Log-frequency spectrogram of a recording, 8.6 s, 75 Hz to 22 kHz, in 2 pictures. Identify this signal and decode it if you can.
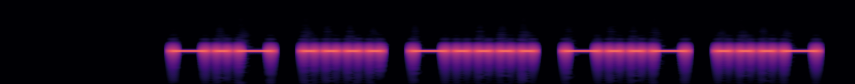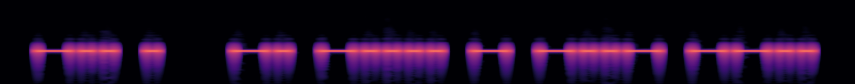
Morse code, heard as a keyed tone, about 22 wpm, 700 Hz. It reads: KH6XV DE N6TXZ
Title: USA Callsign DE Callsign - 5 Characters - 22wpm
